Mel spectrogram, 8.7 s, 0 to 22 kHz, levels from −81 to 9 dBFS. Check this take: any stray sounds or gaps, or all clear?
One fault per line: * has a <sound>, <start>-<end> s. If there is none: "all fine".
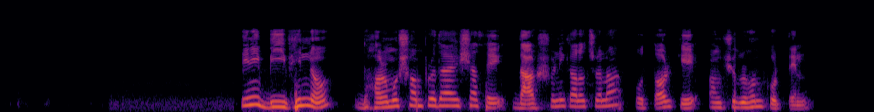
all fine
